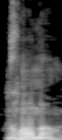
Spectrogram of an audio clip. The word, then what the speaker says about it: Cuomo: He's trying to get fucking, what's his name? Kumo? Cuomo? – And it just came out that Cuomo had... – Cuomo, that's how you say it.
